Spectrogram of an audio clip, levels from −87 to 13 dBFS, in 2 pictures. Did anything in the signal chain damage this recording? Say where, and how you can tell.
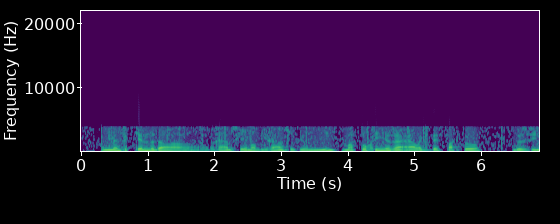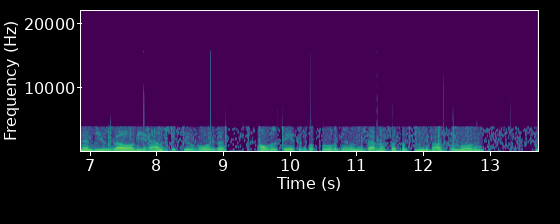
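Yes. Throughout the speech the pauses drop to near silence with faint twinkling specks. That is overdone noise removal at the call-processing stage: a suppressor set too hard is muting individual frequency bands near its noise estimate and taking quiet voice detail with them.

At 1.5 s, right after "die mensen kenden", there is a brief held, buzzy note lasting about 20 ms. This is packet loss with pitch repetition on the network path. The receiver bridged the gap by repeating the last pitch period, which fits two lost 10 ms packets.

From 7.31 s to 13.31 s, starting after "facto de zinnen die", there are regular small ticks about every 0.5 s, roughly fifteen in all, each a sub-millisecond skip in the audio. These are periodic USB or driver dropouts: something stalls the driver or buffer on a fixed schedule, and the missing samples are jumped over rather than filled. 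The G.711 telephone coding band limit sits beneath all of this without adding damage of its own.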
